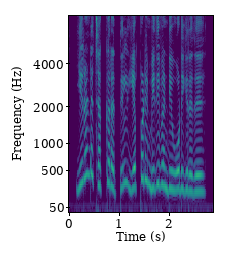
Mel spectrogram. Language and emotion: Tamil, surprised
